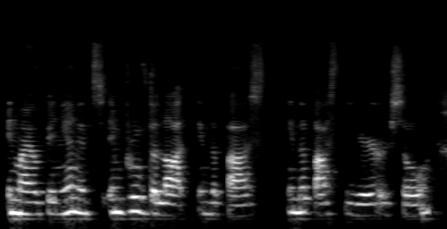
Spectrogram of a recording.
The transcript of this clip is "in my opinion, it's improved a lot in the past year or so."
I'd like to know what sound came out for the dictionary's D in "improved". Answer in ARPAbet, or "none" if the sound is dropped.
D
